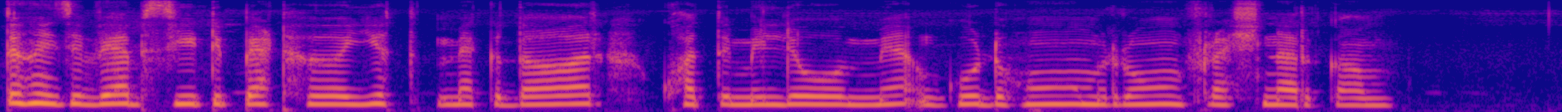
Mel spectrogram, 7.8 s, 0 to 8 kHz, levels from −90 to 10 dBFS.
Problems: constant background noise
